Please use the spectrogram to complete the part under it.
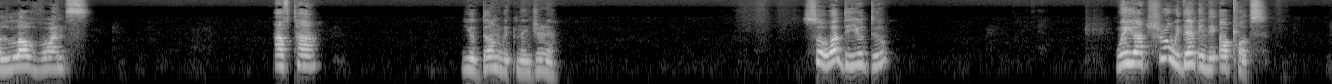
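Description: A woman speaks calmly and close by, in short phrases with pauses between them.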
